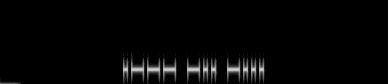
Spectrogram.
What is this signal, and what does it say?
Morse code, heard as a keyed tone, about 30 wpm, 700 Hz. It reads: JDB
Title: USA Call Sign Postfixes - 3 Letters 30wpm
